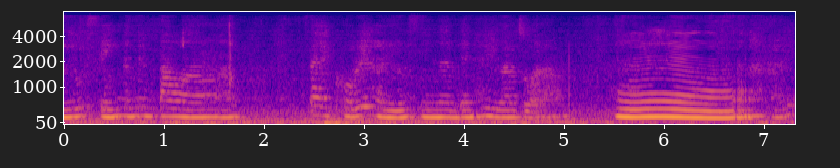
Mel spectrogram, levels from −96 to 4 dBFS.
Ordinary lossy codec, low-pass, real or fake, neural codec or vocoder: MP3, 48 kbps; 7.2 kHz; fake; codec, 44.1 kHz, 7.8 kbps, Pupu-Codec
